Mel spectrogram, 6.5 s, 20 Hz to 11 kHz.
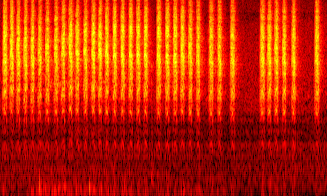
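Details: Snake alarm of green jays mobbing a bullsnake at Laguna Atascosa refuge near Los Fresnos, Texas, April 2017: a long fast run of loud, grating, buzzy calls, about four per second, then scattered single and paired notes.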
